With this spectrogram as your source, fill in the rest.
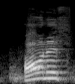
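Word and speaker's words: honest: এর আগে এন বসেছে অনেস্ট ম্যান অনেস্ট ম্যান এখানেও এইচ এর উচ্চারণটা সাইলেন্ট এবং তারপরে ভাওয়েল আছে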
